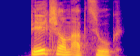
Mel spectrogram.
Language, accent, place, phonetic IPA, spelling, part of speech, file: German, Germany, Berlin, [ˈbɪltʃɪʁmˌʔapt͡suːk], Bildschirmabzug, noun, De-Bildschirmabzug.ogg
- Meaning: the screen shot showing the current screen image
